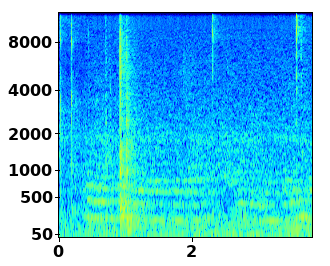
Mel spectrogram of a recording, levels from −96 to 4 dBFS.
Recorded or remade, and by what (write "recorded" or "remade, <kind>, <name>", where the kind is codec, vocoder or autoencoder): recorded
